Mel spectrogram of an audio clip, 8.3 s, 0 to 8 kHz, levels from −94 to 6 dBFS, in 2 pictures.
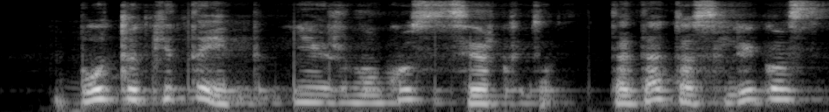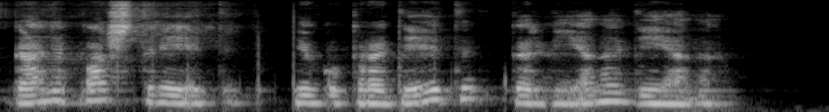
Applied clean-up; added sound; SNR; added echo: neural mask model DeepFilterNet 3.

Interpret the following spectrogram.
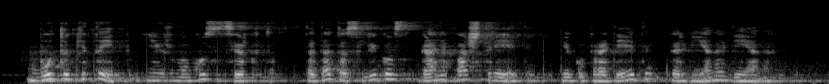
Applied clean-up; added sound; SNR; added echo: neural separator model SepFormer DNS4.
